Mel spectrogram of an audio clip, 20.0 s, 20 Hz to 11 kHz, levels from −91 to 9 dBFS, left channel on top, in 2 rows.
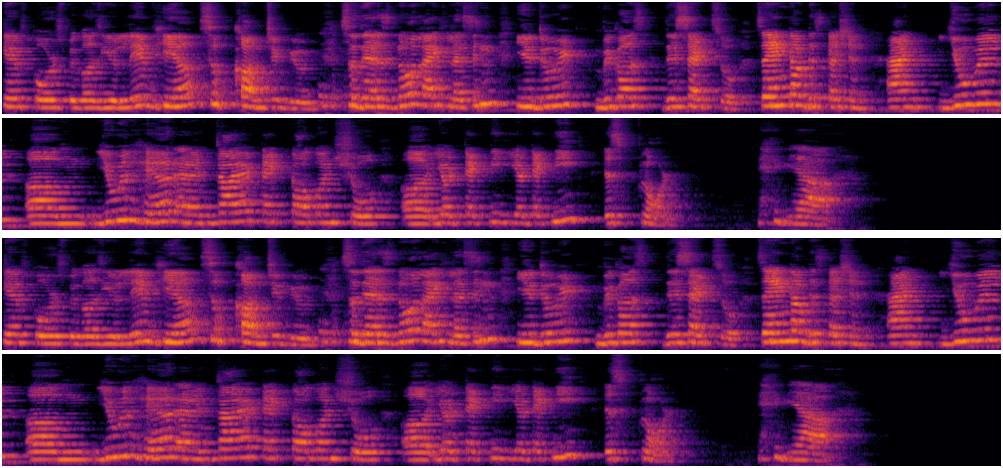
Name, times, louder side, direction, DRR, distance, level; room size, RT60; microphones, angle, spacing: voice 1, 0.0-3.1 3.4-15.7 16.0-16.7, left 1 dB, 45° left, -1 dB, 1.0 m, -26 dB
voice 2, 3.0-3.3 17.5-18.6, right 1 dB, 5° left, -7 dB, 0.5 m, -32 dB
3.7 x 2.4 x 2.3 m, 0.64 s
head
